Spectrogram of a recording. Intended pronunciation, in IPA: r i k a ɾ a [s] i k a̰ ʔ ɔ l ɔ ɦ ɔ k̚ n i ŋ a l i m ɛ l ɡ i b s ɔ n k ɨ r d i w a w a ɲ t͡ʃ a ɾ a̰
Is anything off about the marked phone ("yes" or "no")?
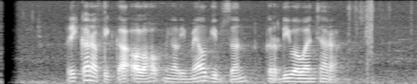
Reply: yes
